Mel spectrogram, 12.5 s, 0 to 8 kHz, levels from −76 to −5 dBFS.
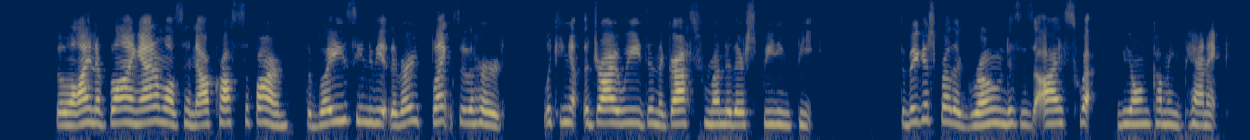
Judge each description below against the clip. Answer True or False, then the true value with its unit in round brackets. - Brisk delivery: True (215 wpm)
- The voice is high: True (255 Hz)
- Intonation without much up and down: True (2.2 semitones)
